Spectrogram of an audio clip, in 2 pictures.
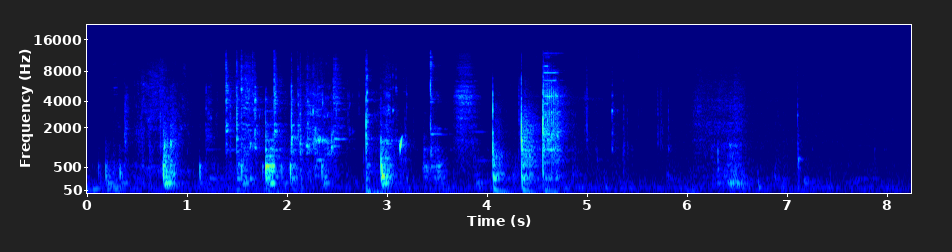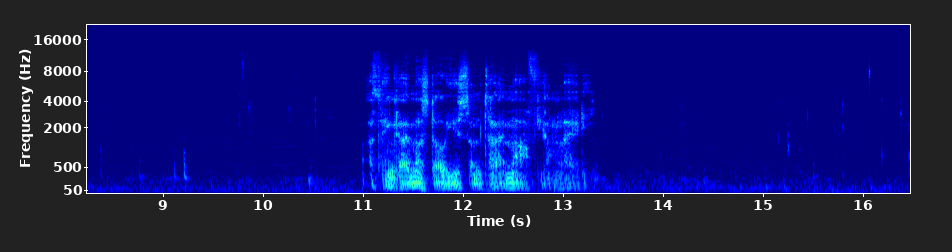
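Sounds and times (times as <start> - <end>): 
utensil clinking and knocking against a bowl while stirring: 0.3 - 4.9
speech: 11.7 - 13.4.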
